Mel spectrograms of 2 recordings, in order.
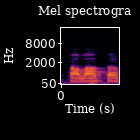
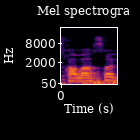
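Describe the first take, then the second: First: The word begins with a t sound. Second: The word begins with an s sound. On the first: This is how Saudis say it. "সৌদিরা কিন্তু তালাতা বলে" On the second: This is the form written here. "এখানে সালাসা লিখছেন"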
